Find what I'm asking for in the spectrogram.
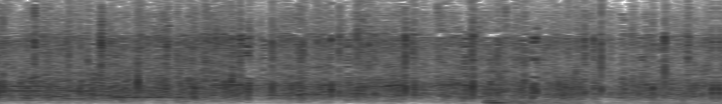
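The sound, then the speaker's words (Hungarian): Audience applause from a crowd at a live event: dense, steady clapping that fills the whole clip at an even, fairly loud level without a break. “Egy nagy tapsot, ez mindenképp megérdemel.”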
